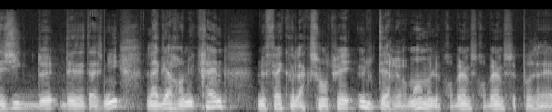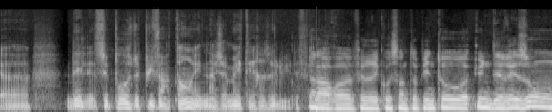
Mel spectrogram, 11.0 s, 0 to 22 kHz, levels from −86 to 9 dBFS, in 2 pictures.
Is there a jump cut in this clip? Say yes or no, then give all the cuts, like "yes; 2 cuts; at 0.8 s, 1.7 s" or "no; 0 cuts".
yes; 1 cut; at 4.7 s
